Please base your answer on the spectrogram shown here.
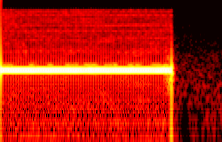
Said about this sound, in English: So dial in right now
